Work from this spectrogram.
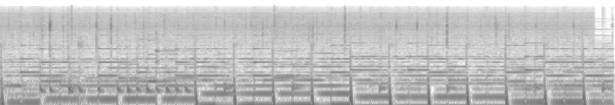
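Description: Shallots sweating in a pan for spinach soup give off a steady, even sizzle that runs unbroken throughout, close and moderately loud, with faint music underneath.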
